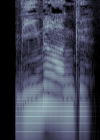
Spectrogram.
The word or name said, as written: vinranke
